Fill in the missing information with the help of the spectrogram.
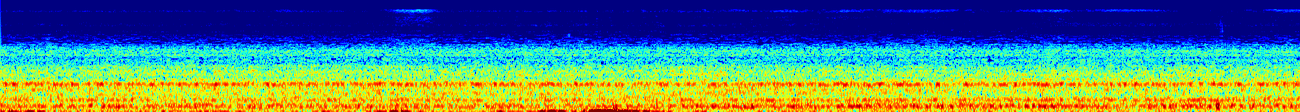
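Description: Steady hiss with a thin, steady high tone through it, with no keyboard playing, and one short low bump about three seconds in.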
